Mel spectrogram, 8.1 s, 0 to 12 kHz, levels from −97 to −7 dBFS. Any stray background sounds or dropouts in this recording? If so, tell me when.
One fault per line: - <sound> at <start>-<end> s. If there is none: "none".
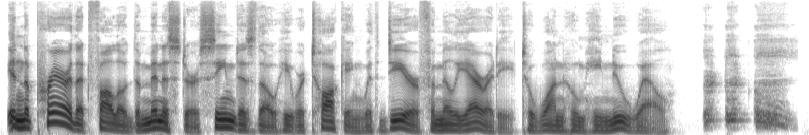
- throat clearing at 7.0-8.0 s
